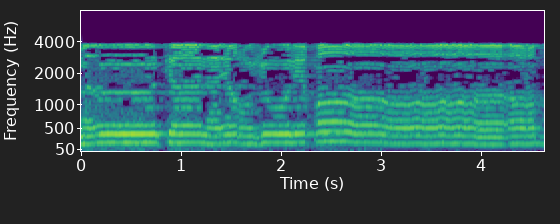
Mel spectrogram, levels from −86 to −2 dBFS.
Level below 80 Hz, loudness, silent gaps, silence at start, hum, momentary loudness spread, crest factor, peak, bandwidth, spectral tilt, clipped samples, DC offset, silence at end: -56 dBFS; -18 LUFS; none; 0 s; none; 3 LU; 16 dB; -4 dBFS; 4.1 kHz; -10 dB/octave; under 0.1%; under 0.1%; 0 s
